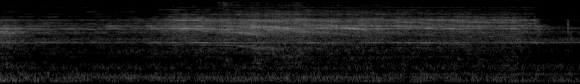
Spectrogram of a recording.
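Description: Table saw blade cutting a bevel through wood, a steady bright whine of sawing held for several seconds near and loud, easing off at the end as the piece clears the blade.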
